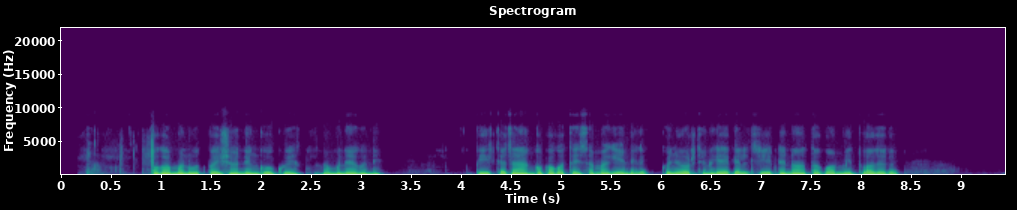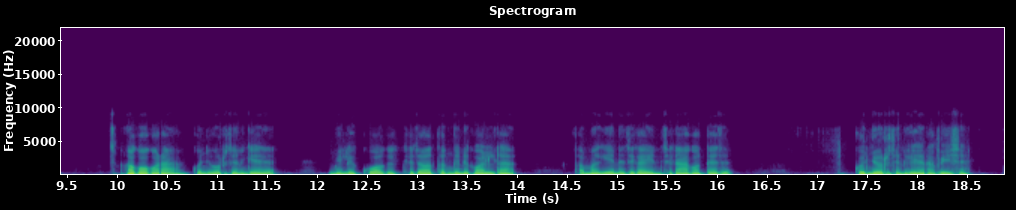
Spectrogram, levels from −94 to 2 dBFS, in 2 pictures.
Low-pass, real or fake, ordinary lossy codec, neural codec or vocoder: 7.2 kHz; real; Opus, 24 kbps; none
